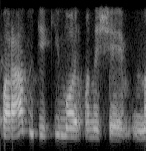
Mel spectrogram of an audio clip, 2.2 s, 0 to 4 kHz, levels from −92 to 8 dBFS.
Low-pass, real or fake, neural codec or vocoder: 3.6 kHz; real; none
